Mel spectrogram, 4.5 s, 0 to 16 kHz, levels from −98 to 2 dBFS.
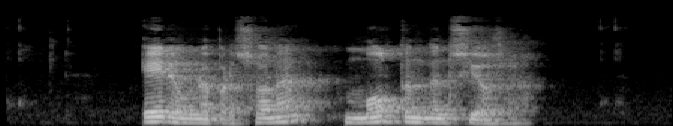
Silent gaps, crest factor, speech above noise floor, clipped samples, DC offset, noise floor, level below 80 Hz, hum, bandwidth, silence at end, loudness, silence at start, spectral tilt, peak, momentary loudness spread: none; 22 dB; 49 dB; under 0.1%; under 0.1%; -76 dBFS; -58 dBFS; none; 9.4 kHz; 0.95 s; -27 LUFS; 0.95 s; -5.5 dB/octave; -8 dBFS; 12 LU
